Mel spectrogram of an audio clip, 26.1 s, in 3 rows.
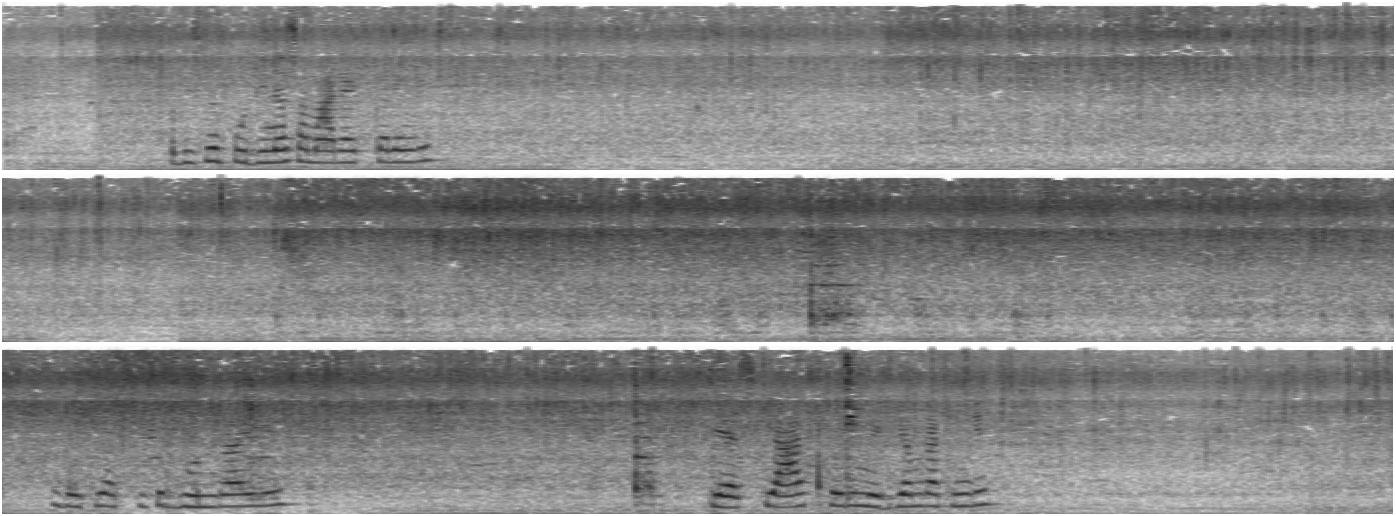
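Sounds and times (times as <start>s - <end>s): food sizzling in hot oil: 0.0s - 26.0s
steel spoon stirring in pot: 12.7s - 19.5s, 21.0s - 21.6s.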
